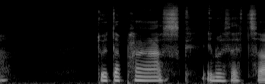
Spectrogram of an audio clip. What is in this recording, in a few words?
"Pasg", Welsh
